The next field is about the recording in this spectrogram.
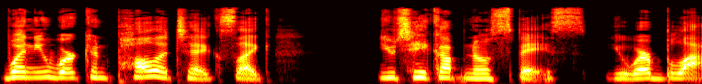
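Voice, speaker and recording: Recorded very cleanly against a silent background, a woman speaks at a moderate pace in a dry, close sound with no echo. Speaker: personal branding coach and entrepreneur. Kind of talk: podcast interview. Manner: loud.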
